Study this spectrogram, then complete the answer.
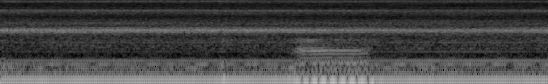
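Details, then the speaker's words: Faulty sump pump plugged in for testing: steady low electric hum with a brief rattling change, impeller jammed and not pumping; spinning it with a screwdriver lets it run, but it jams again, owner suspects a broken bearing or internal part. "so what I have tried uh so far I put the plugin and it's creating a humming sound"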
